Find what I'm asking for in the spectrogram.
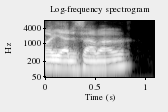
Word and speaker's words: Oyarzabal: Oh, Oyarzabal.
